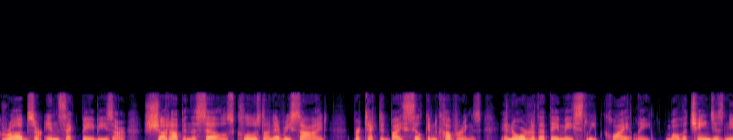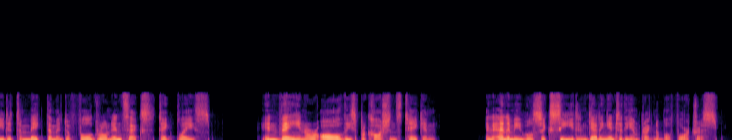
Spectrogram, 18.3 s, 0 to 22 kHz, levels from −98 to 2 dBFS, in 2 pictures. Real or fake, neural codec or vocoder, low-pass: real; none; 7.2 kHz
